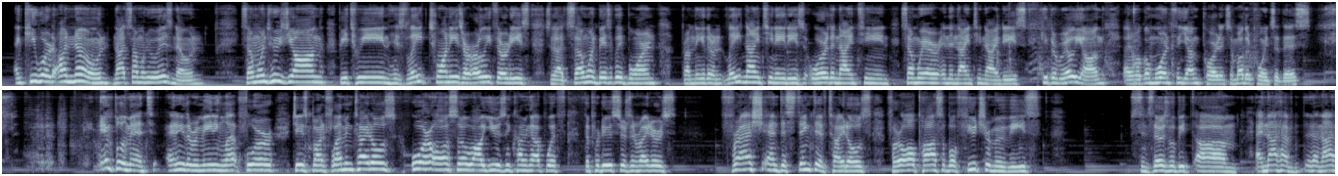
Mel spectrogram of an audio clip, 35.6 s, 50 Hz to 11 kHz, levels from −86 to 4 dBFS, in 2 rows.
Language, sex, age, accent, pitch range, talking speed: English, male, 20-39, American, 165-205 Hz, 155 wpm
